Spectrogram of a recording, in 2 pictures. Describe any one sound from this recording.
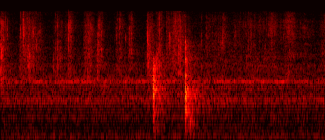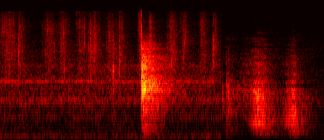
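A spoon scrapes and taps against a glass dish.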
